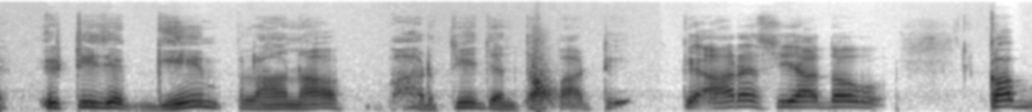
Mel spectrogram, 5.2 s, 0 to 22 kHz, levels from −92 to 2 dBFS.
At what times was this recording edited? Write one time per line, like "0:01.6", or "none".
0:03.1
